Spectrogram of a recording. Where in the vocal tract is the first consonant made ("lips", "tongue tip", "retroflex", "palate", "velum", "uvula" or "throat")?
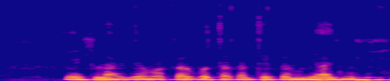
velum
